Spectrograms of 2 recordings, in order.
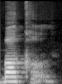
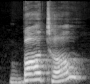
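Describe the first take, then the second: First: The middle consonant sounds like a k. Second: The middle consonant sounds like a t. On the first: This is the Jamaican form. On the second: This is the standard English form.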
